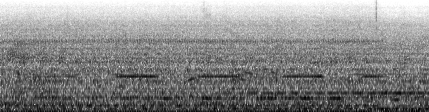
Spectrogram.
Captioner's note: tow truck beeping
